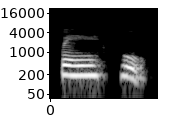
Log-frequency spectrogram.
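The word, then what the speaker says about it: Fehu: line This is called the symbol it is pronounced as feo now fu in the runic language means cattle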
